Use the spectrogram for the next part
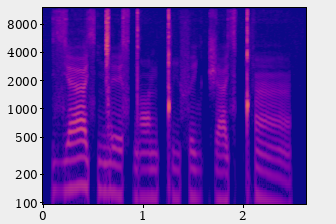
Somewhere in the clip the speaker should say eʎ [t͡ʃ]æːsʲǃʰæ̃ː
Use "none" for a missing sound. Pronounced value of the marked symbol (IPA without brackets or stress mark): t͡ʃ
